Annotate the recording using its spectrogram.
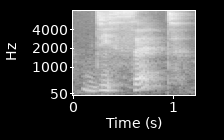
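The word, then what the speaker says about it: dix-sept: set this with this nf and the right pronunciation will be this set dete.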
